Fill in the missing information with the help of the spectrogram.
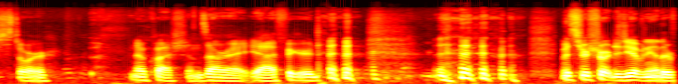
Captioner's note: laughs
